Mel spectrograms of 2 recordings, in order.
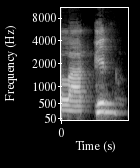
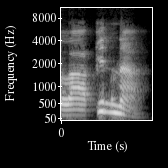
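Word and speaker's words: لكن: Jadi kalau sebelah kirinya ada isim, maka walakinna. Kalau sebelah kirinya ada fi'il, maka walakin. Ya, ini kaidah umumnya tentang lafadz ini, tentang lafadz lam, kaf, nun. Bacanya apa? Lam, kaf, dan nun bisa lakin, bisa lakinna. Tergantung kata berikutnya apa. Kalau isim, maka lakinna. Kalau sebelah kirinya ternyata fiil, maka lakin. Nunnya disukun.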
